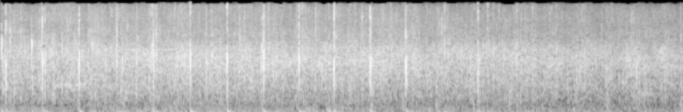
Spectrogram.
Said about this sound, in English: Clap offering the Lord.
